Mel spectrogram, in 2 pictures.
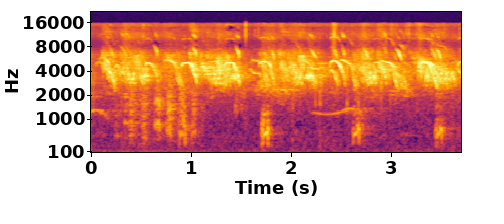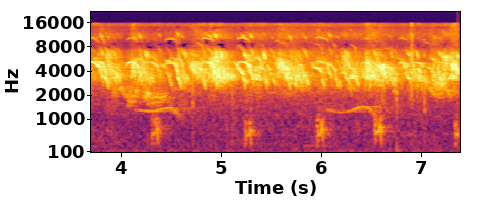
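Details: Mother hen and chicks eating: thick layer of shrill chick peeps, soft clucks at irregular gaps and several smooth, bending mid-pitched whistles.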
